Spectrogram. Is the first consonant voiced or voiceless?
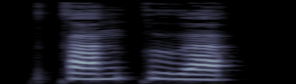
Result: voiceless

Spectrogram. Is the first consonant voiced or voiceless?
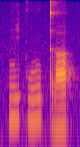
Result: voiced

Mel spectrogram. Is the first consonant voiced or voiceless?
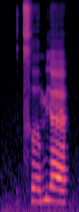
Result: voiceless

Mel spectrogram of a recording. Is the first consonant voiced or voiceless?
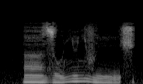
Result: voiced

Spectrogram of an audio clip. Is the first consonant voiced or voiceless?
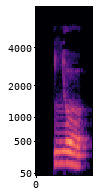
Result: voiced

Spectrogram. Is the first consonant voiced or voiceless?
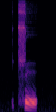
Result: voiceless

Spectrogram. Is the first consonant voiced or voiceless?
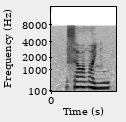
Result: voiceless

